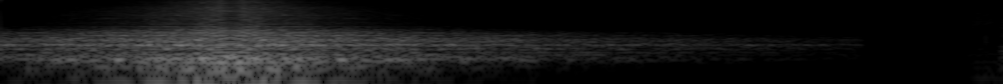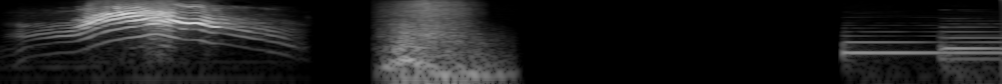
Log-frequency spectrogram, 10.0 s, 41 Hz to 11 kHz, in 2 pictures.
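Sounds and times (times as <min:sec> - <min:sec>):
cat meowing: 0:05.0 - 0:06.6.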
